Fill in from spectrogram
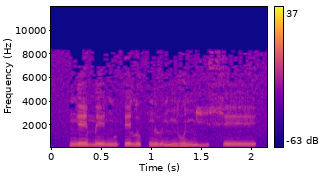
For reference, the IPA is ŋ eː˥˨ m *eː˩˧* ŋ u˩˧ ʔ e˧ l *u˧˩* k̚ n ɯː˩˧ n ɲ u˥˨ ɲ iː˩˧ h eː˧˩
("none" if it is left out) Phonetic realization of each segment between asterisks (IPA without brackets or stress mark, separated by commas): eː˩˧, u˥˨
